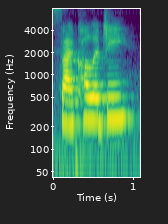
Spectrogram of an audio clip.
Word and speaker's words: psychology: column that's it the letter p can also be silent in words like receipt psychology and psycho now remember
